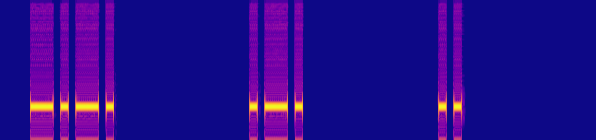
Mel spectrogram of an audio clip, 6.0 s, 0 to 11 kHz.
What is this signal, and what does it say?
Morse code, heard as a keyed tone, about 16 wpm, spaced as for 5 wpm, 800 Hz. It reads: CRI
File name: Alphabetical / Alphabetical mp3s / Cs @5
